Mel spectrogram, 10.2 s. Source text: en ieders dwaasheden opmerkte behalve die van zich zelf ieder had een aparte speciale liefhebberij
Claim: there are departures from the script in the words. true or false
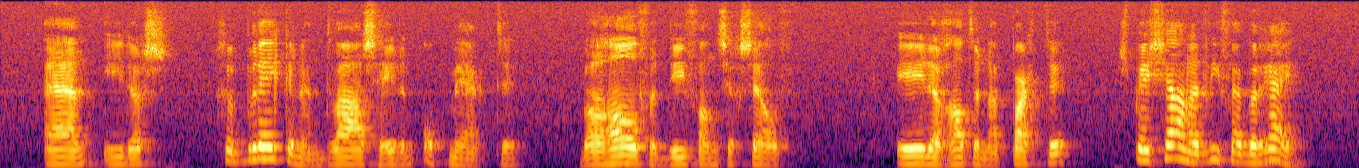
true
